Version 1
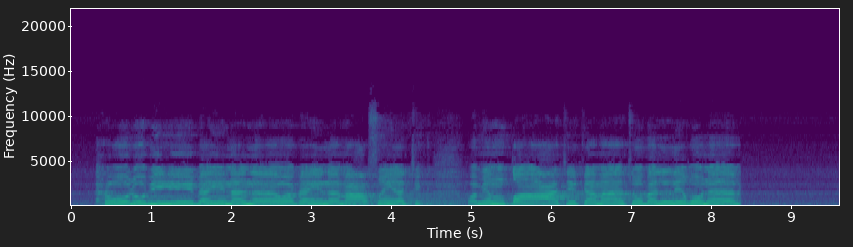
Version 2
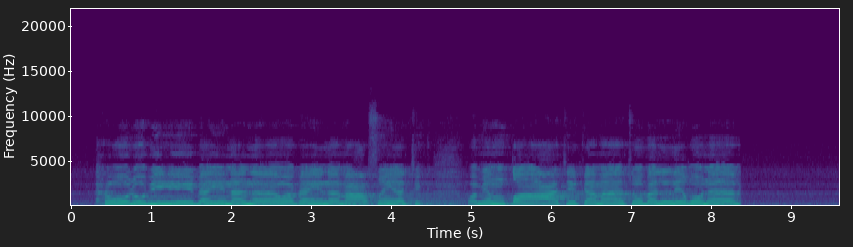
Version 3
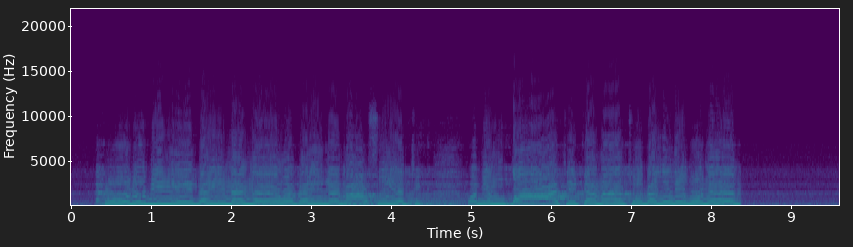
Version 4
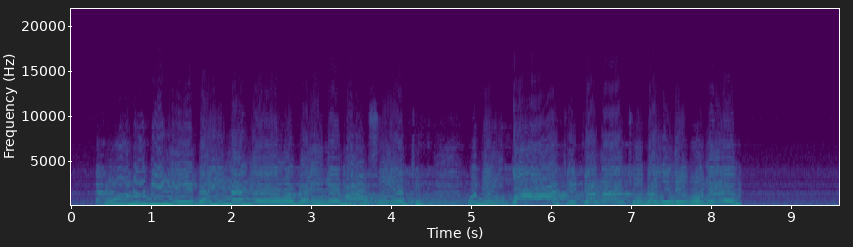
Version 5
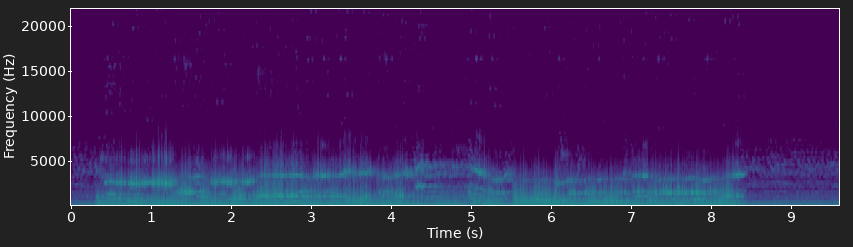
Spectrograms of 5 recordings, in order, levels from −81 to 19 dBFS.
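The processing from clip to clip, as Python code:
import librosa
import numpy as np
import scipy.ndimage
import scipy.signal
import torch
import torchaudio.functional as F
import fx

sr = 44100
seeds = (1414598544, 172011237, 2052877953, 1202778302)

y1 = fx.low_shelf(x, sr, hz=150.0, db=7.0)
y1 = y1 * 10.0 ** (-6.5 / 20.0)
y2 = 10.0 ** (-38.0 / 20.0) * np.tanh(y1 / 10.0 ** (-38.0 / 20.0))
y2 = y2 * 10.0 ** (1.0 / 20.0)
y3 = y2 + 0.72 * np.pad(y2, (int(6.5 * sr / 1000.0), 0))[:len(y2)]
y4 = fx.octave_mirror(y3, sr, pivot_hz=840.0)
y4 = fx.room_early_taps(y4, sr, ms=(56, 68), db=(-7.0, -8.5))
y4 = fx.transformer_sat(y4, sr, knee_hz=1500.0)
y4 = y4 * 10.0 ** (7.0 / 20.0)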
